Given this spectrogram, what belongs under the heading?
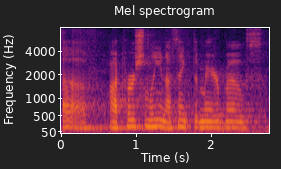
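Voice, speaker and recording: An American woman makes deliberate, earnest remarks at a council meeting. Her voice is very low and gravelly, echoing in a reverberant room. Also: little pitch movement. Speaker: city council member. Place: indoor council chamber. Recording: echoey meeting chamber with noticeable background noise.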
